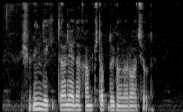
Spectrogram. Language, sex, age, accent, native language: Uzbek, male, 18-24, Xorazm, Uzbek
